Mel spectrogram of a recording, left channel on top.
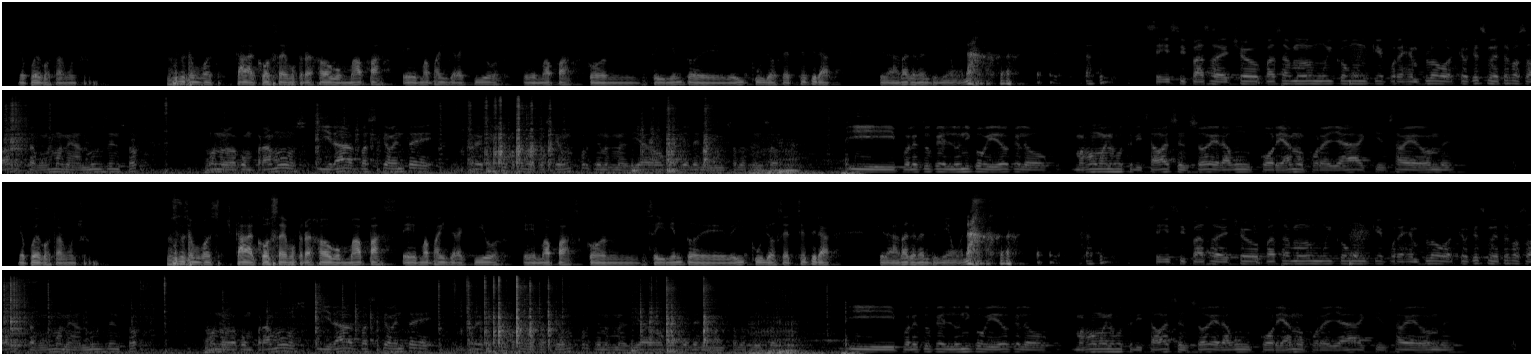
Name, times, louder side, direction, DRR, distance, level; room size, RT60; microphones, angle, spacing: voice 1, 0.2-0.9 1.6-8.3 8.8-10.2 13.5-13.6 17.3-17.5, right 4 dB, 70° right, 0.7 m, -43 dB
voice 2, 10.8-11.2 11.4-16.9 17.3-19.6 20.0-30.2, left 2 dB, 20° left, 1.6 m, -51 dB
sound 1, 15.3-23.8, right 2 dB, 90° right, 3.5 m, -48 dB
22.5 x 20.0 x 2.9 m
head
